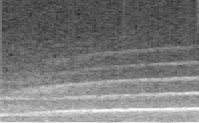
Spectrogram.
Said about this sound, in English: I got a soundboard request, and Barry needs the siren.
